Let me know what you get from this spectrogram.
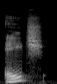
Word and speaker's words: H'Doubler: And then the first dance major was created by, her name was Margaret, and I think I'm saying this right, Hadoubler. It's H'Doubler.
